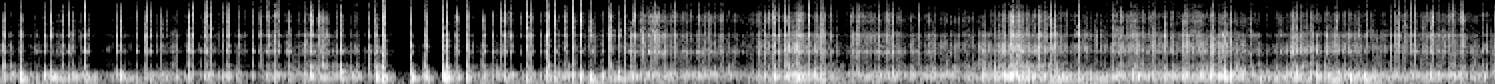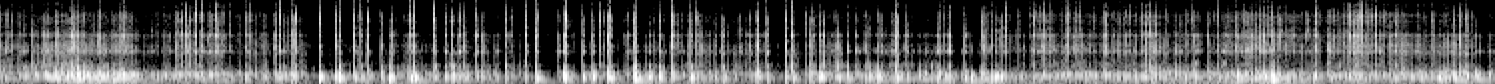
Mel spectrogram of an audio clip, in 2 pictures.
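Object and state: Textured glass vase.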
